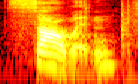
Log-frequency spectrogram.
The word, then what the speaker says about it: Samhain: And it's spelled Samhain, but it is pronounced Samhain.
